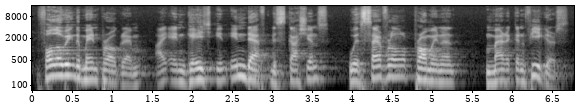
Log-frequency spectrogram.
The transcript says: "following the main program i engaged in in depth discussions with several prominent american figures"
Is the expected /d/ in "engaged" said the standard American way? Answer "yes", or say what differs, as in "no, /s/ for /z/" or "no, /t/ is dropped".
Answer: no, /d/ is dropped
